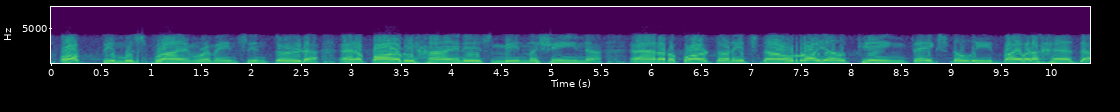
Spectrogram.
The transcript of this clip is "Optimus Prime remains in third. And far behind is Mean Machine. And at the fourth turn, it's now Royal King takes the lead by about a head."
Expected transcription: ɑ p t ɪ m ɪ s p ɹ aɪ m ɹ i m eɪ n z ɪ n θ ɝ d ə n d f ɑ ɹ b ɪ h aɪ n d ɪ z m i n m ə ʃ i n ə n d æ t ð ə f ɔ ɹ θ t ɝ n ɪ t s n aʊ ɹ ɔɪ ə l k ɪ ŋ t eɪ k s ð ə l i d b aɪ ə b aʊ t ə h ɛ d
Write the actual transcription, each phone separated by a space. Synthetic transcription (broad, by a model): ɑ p t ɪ m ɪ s p ɹ aɪ m ɹ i m eɪ n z ɪ n t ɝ d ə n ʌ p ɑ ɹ b ɪ h aɪ n d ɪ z m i n m ə ʃ i n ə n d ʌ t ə p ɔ ɹ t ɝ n ɪ t s n aʊ ɹ ɔɪ ə l k ɪ ŋ t eɪ k s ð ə l i d b aɪ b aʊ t ə h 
